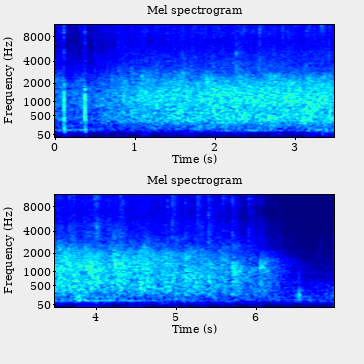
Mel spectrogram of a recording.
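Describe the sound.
A church audience applauds to welcome a speaker, a dense, sustained round of clapping that holds steady for several seconds before tapering off at the end.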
